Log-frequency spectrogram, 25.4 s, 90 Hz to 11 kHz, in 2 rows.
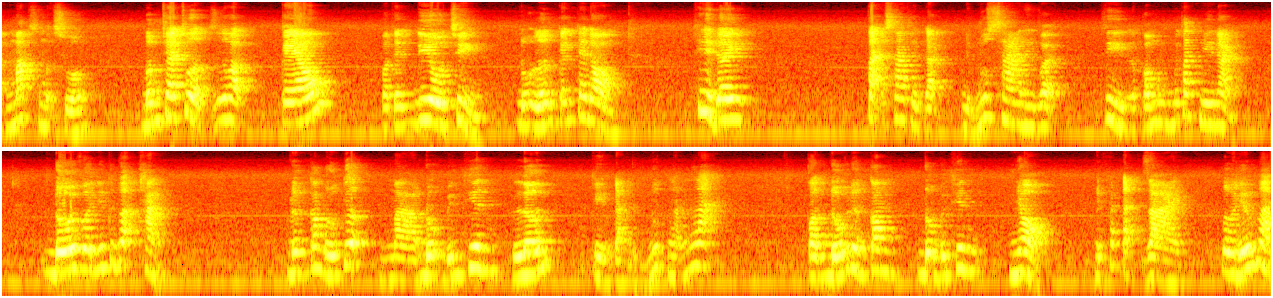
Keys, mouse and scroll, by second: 2.4 click.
